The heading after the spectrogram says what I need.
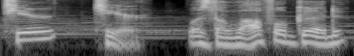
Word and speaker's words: Tyr: bit from the wiki tyr pronounced tear tear was the lawful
